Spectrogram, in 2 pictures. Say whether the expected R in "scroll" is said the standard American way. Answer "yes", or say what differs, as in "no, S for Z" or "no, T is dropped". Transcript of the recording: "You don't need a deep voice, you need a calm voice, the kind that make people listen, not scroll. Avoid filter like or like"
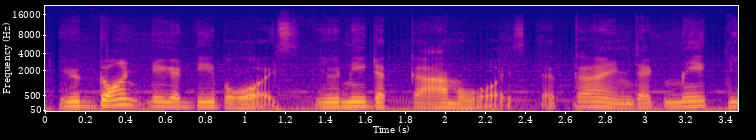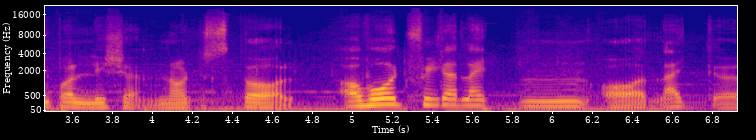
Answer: no, R is dropped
